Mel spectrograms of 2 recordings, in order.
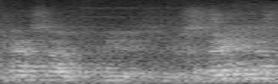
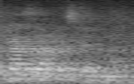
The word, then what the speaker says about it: Casapesenna: This city here, I pronounce it Casapesenna? Casapesenna.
